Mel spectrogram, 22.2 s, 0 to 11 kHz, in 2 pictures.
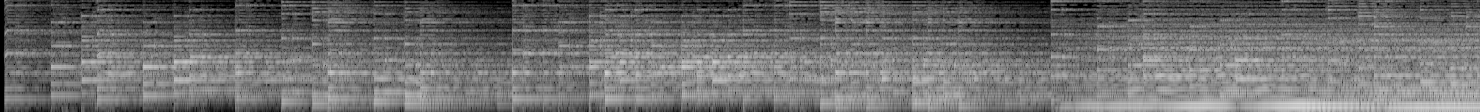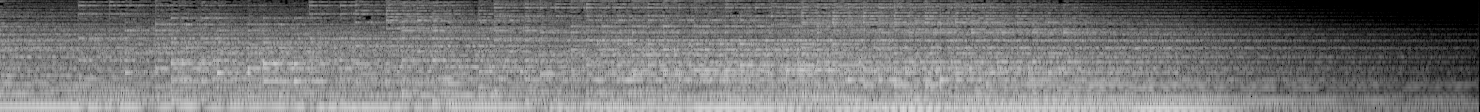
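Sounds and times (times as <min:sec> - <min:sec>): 
strings: 0:01.3 - 0:22.1
bells: 0:08.5 - 0:20.1.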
